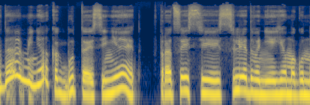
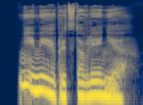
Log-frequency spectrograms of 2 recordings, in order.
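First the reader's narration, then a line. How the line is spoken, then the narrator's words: Sad, smiling. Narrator (Russian): он грустно улыбнулся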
